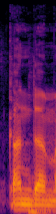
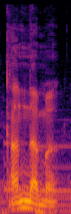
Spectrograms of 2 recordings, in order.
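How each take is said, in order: First: It is said with an English pronunciation. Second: It is said with a Japanese pronunciation. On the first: "Everybody knows here in the English-speaking community" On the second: "if you actually read the katakana pronunciation for it"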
